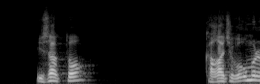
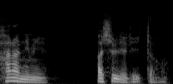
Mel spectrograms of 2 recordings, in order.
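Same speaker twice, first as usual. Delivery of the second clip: ordinary talk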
